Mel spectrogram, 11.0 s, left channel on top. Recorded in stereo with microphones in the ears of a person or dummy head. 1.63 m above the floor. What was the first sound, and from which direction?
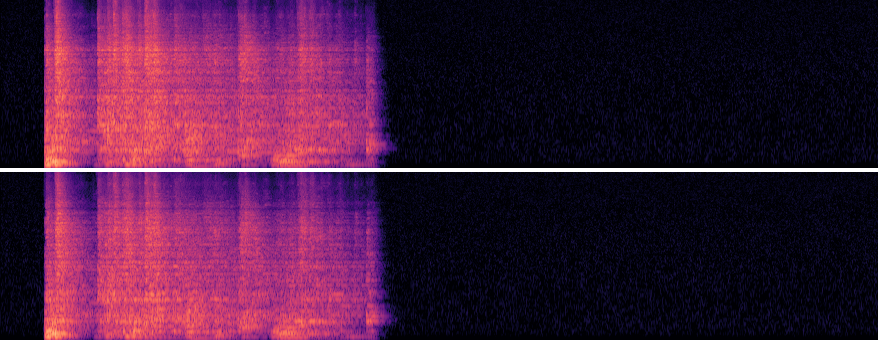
Crushing, 25° left (ahead or behind).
